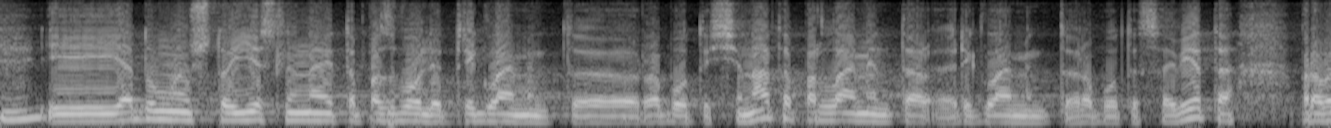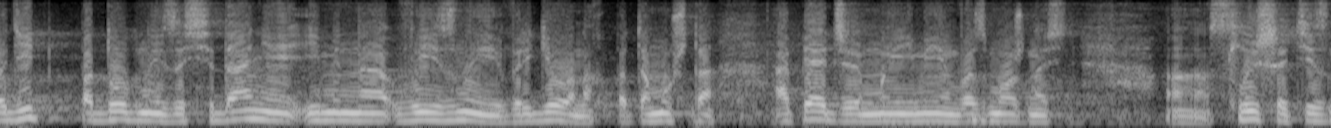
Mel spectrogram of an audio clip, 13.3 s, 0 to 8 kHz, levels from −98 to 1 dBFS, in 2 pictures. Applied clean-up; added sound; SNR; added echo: none; none; none; none.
